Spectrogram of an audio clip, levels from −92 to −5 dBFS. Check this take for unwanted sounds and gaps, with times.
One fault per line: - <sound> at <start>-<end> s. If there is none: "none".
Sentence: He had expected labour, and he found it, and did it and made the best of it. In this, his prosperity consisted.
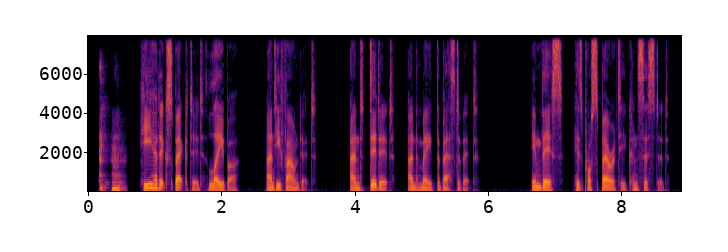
- cough at 0.2-0.6 s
